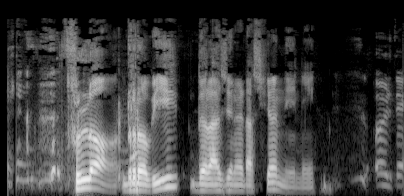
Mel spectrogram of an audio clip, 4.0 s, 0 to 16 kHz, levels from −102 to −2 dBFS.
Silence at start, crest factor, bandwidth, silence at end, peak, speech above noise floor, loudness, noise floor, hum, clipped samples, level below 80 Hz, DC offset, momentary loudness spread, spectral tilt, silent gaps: 0.15 s; 20 dB; 11 kHz; 0 s; 0 dBFS; 26 dB; -19 LUFS; -46 dBFS; none; under 0.1%; -62 dBFS; under 0.1%; 17 LU; -5.5 dB/octave; none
